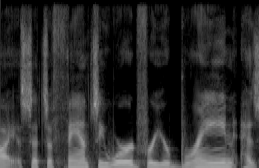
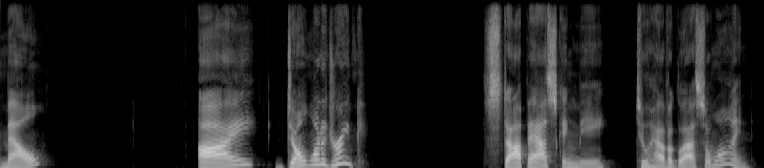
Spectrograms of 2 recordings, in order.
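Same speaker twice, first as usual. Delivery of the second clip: slow, deliberate, raised, fed-up, frustrated insistence; 5 semitones higher, 7 dB louder than usual. Retelling a man turning down wine the speaker kept offering, imitating his frustrated reply. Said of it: "He looks at me very frustrated".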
